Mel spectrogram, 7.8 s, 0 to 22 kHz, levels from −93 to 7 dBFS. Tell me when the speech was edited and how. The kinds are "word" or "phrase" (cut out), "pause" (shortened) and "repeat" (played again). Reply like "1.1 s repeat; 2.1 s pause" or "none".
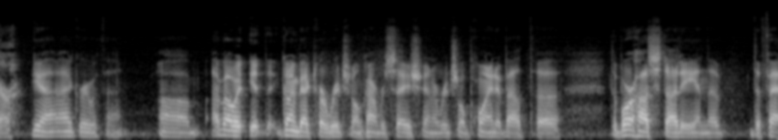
none

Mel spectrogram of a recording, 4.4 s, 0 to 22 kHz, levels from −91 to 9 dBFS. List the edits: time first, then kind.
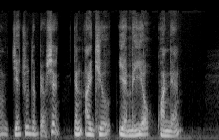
1.4 s pause; 2.3 s pause

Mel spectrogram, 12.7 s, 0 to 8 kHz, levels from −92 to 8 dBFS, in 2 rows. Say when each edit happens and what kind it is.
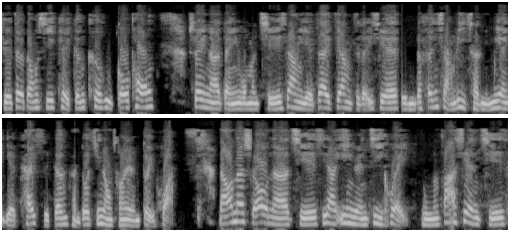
11.5 s pause

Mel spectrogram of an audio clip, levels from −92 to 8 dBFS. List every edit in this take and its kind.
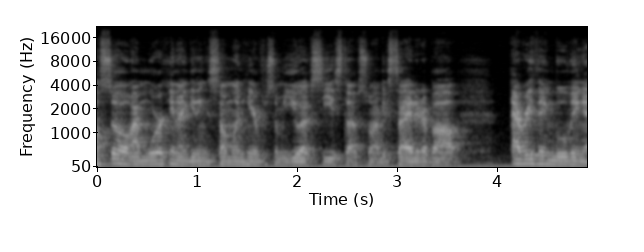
2.9 s word

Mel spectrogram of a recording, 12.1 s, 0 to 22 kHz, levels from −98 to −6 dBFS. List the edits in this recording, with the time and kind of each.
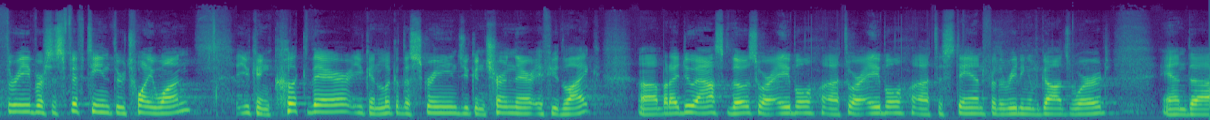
2.4 s word; 8.5 s repeat

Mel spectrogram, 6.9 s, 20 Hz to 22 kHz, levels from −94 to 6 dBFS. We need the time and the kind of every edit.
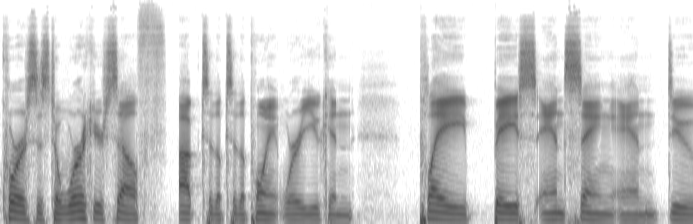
2.2 s repeat

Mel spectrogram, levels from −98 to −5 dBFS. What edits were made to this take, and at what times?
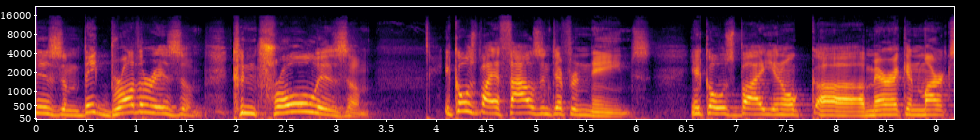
none

